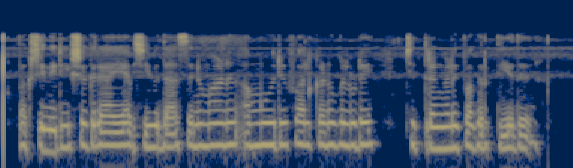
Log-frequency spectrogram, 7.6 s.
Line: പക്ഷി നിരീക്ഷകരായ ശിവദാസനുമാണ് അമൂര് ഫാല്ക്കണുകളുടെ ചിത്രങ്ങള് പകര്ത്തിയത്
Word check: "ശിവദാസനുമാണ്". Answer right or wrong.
right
